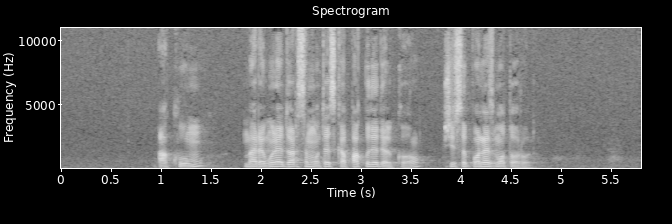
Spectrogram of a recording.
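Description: A man speaks loudly up close.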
